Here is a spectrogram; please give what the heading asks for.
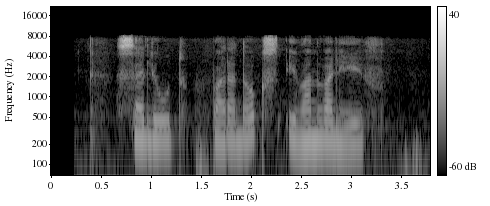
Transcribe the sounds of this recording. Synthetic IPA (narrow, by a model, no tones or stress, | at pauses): sɐlʲut̪pɐɾɐd̪ɔksivanvɐlʲejɪf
